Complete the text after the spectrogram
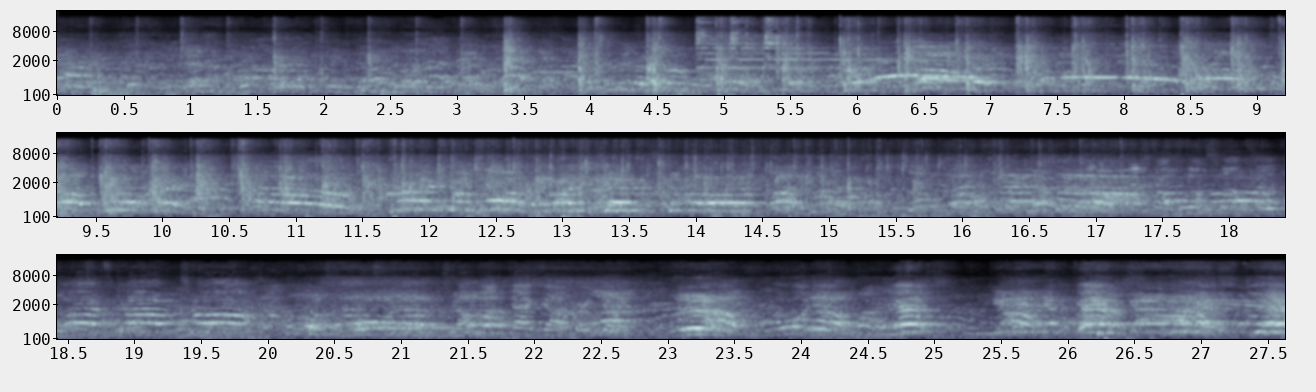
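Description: A crowd of men and women chants and cheers loudly.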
